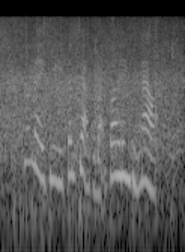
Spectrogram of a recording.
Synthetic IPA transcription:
tɨ˦˥ək̚na˨˩jt̪ʰi˨˩˨t̪ə˧mt͡ɕa̰ː˧˨ŋku˧˩ɓa̰ː˧˨kɔ˧nli˧ŋt̪ʰe˨˦naː˨˩w

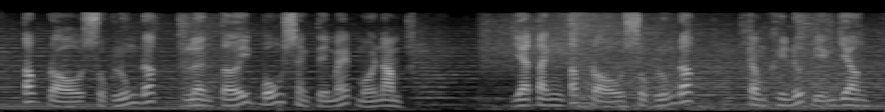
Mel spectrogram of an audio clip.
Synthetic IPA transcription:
t̪ə˦˥wk͡p̚ɗo̰˧˨swu˨˩t̚lu˨˦ŋɗə˦˥t̚le˧nt̪əː˨˦jɓo˨˦nsɛː˨˧˥nt̪i˧mɛ˦˥t̚mo̰˧˨jna˧m | zaː˧t̪a˧ŋ̟t̪ə˦˥wk͡p̚ɗo̰˧˨swu˨˩t̚lu˨˦ŋɗə˦˥t̚t͡ɕɔ˧wŋ͡mxi˧nɨ˦˥ək̚ɓḭ˧˨ənzə˧n

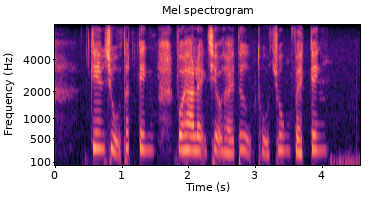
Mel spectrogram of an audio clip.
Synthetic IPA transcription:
ki˧mt͡ɕu˧˩t̪ʰə˦˥t̚kï˧ŋ̟vəː˨˦jhaː˨˩la̰˧˨jŋ̟t͡ɕḭ˧˨wt̪ʰaː˨˦jt̪ɨ˧˩˨t̪ʰu˧˩t͡ɕʊ˧ŋ͡mve˨˩kï˧ŋ̟

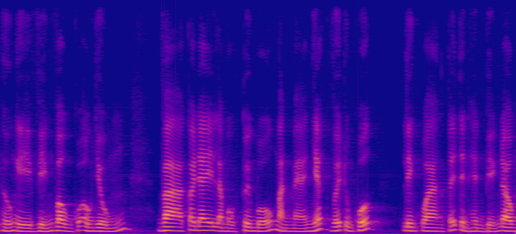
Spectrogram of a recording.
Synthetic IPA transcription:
ɦɨ˧˩wŋḭ˧˨vḭ˧˩ənvə˧˩wŋ͡mku˧˩əʔə˧wŋ͡mzʊ̰˧˥ŋ͡m | vaː˨˩kɔ˧jɗə˧jlaː˨˩mo˨˩t̚t̪wi˧ənɓo˨˦ma̰˧˨ŋ̟mɛ̰˧˥ɲə˦˥t̚vəː˨˦jt͡ɕʊ˧ŋ͡mku˦˥ək̚ | li˧ənkwaː˧nt̪əː˨˦jt̪ï˨˩ŋ̟ɦï˨˩ŋ̟ɓi˧˩ənɗə˧wŋ͡m

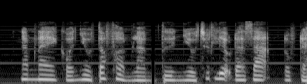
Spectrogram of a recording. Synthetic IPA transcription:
na˧mna˧jkɔ˨˦ɲi˨˩əwt̪aː˦˥k̚fə˧˩mlaː˨˩mt̪ɨ˨˩ɲi˨˩əwt͡ɕə˦˥t̚lḭ˧˨əwɗaː˧za̰ː˧˨ŋɗə˨˩wk͡p̚ɗa˨˦

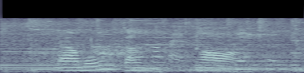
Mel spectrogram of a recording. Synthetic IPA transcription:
ɗaː˧mu˨˦ənkə˨˩n | ŋɔ˨˩n

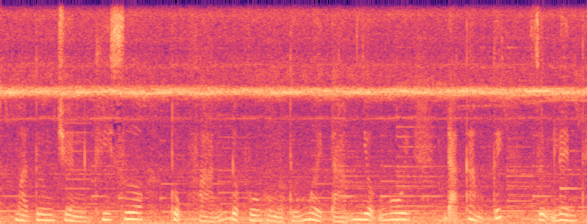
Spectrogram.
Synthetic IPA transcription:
maː˨˩t̪ɨ˨˩əŋt͡ɕwi˨˩ənxi˧sɨ˧ə | t̪ʰu˨˩k͡p̚faː˨˦nɗɨ˨˩ək̚vo˧kʊ˨˩ŋ͡mt̪ʰɨ˨˦mɨ˨˩əjt̪aː˨˦mɲɨ̰˧˨əŋːo˧j | ɗa̰ː˧˥kaː˧˩mki˦˥k̟̚ | zɨ̰˧˨ŋle˧nt̪ʰ

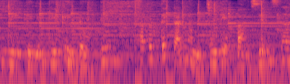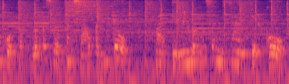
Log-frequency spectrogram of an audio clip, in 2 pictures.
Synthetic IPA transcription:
vi˨˩t̪ɨ˨˩ɲɨ̰˧˥ŋt̪ʰe˨˦ki˧˩ɗə˨˩wt̪i˧ən | sa̰ː˧˥t̪ʰə˨˩p̚t̪ï˦˥k̟̚ɗa̰ː˧˥na˨˩mt͡ɕɔ˧wŋ͡mɗḭ˧˨əɓaː˧˩nzḭ˧˥ənzaː˧ku˨˩ək̚fə˨˩p̚ɣɨ̰˧˥əzɨ̰˧˥əfə˨˩nsaː˨˦wʔə˨˦nɗo̰˧˨ | vaː˨˩t̪i˨˦nhɨ̰˧˥əŋfə˧nzaː˨˧˩nvi˨˩ət̚ko˧˩

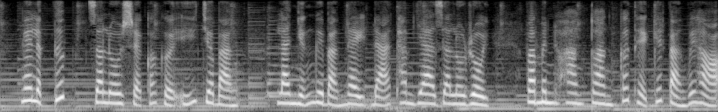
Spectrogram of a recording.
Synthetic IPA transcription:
ŋa˧jlə˨˩p̚t̪ɨ˦˥k̚z̥aː˧lo˧sɛ̰˧˥kɔ˨˦ɣə̰ː˧˩jʔi˨˦t͡ɕɔ˧ɓa̰ː˧˨n | laː˨˩ɲɨ̰˧˥ŋːɨ˨˩əjɓa̰ː˧˨nːa˨˩jɗa̰ː˧˥t̪ʰaː˧mzaː˧zaː˧lo˧zo˨˩j | vaː˨˩mï˨˩ŋ̟hwaː˨˩nt̪waː˨˩nkɔ˨˦t̪ʰe˧˩ke˦˥t̚ɓa̰ː˧˨nvəː˨˦jɦɔ̰˧˨ʔ

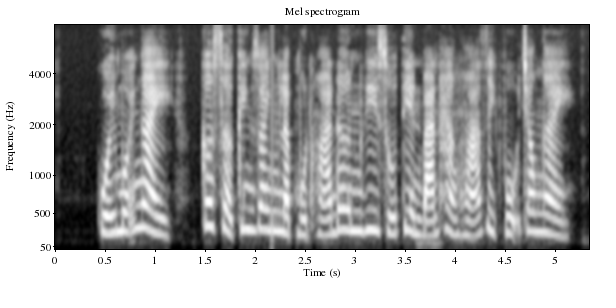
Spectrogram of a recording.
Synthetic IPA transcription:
ku˨˦əjmo̰˧˥jŋa˨˩j | kəː˧səː˧˩kï˧ŋ̟zwa˧jŋ̟lə˨˩p̚mo˨˩t̚hwaː˨˦ɗəː˧nɣi˧so˨˦t̪i˨˩ənɓaː˨˦nhaː˨˩ŋɦwaː˨˦zï˨˩k̚vṵ˧˨t͡ɕɔ˧wŋ͡mŋa˨˩j

